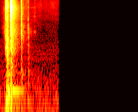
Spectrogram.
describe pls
short audio file of plugging a two pin plug into a power outlet
connect, electricity, fx, metal, noise, owi, plastic, plug, sound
